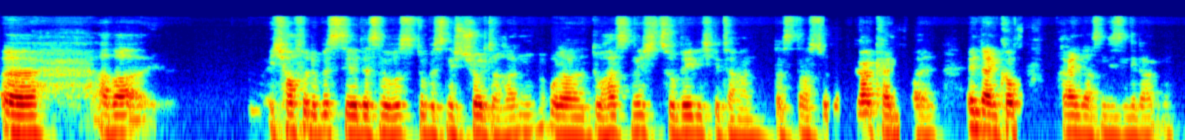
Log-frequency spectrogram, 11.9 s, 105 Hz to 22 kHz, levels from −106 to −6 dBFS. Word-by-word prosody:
Äh, 135 -1 +9 0.6
aber 140 - +2 1.2
ich - - -7
hoffe, 145 +1 +2
du 135 - -1
bist 145 0 -3
dir 135 -1 +5
dessen 135 0 0
bewusst, 130 0 -1
du 135 - -4
bist 125 0 -5
nicht 125 -2 -5
schuld 130 +1 +2
daran 130 +6 -8
oder 130 -4 +2
du 125 +1 -3
hast 135 0 -1
nicht 135 -1 -5
zu 130 -1 -3
wenig 135 -2 +1
getan. 115 -2 -8
Das 120 -1 -9
darfst 120 -1 -7
du - - -2
auf 130 - -13
gar 150 0 +4
keinen 135 -3 -1
Fall 125 0 -7 0.3
in 160 0 +3
deinen 145 -2 +7
Kopf 145 +1 +4 0.4
reinlassen, 130 -2 -1
diesen 125 0 -8
Gedanken. 130 +1 -10
135 Hz, 170 wpm, -21 LUFS, 125-140 Hz, 1.2 s, Äh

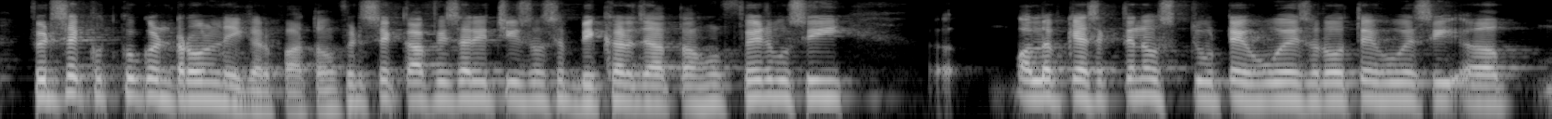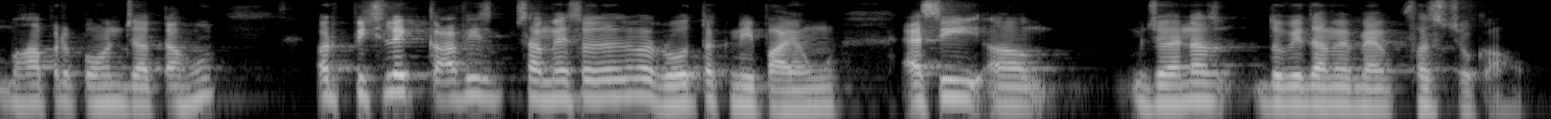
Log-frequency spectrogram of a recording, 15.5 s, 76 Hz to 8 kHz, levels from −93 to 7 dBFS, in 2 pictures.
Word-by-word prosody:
फ़िर 180 -1 +4
से 205 +4 +5
ख़ुद 185 -2 -7
को 190 - +1
कंट्रोल 165 -3 +2
नहीं 145 -3 +2
कर 115 -2 -1
पाता 105 +1 -3
हूँ। 120 - -5
फ़िर 150 - -4
से 150 +4 0
काफ़ी 160 0 +1
सारी 165 0 +2
चीज़ों 160 -1 -1
से 160 +2 -5
बिखर 150 +2 +4
जाता 140 0 +1
हूँ, 140 +1 -4
फ़िर 175 +1 +4
उसी 175 +1 +2 0.5
अ, - - -13 0.4
मतलब 175 0 +3
कह 175 - +8
सकते 170 +2 -3
हैं 185 - -1
ना 180 - +1 0.2
टूटे 165 0 +2
हुए 160 +1 +3
उस 155 - -2
रोते 155 +2 +1
हुए 160 0 0
सी 160 - +2
अ, - - -4 0.4
वहाँ 145 0 -4
पर 150 - -5
पहुँच 145 -1 -5
जाता 135 0 -1
हूँ। 185 - -8 0.5
और 185 - +1
पिछले 200 +3 +5
काफ़ी 175 +3 0
समय 175 -2 -1
से 175 +1 -1 0.2
मैं 185 - +1
रो 140 +1 +3
तक 160 - -3
नहीं 135 -1 0
पाया 120 -1 +2
हूँ। 125 +2 -7 0.4
ऐसी 175 +2 +3
अ, 135 0 0 0.6
जो 145 0 -1
है - - +4
ना 155 +1 +2 0.3
दुविधा 140 -1 +1
में 135 0 0
मैं 125 -1 +1 0.2
फँस 130 0 -2
चुका - - -11
हूँ। - - -24
160 Hz, 230 wpm, -26 LUFS, 140-175 Hz, 0.6 s, कह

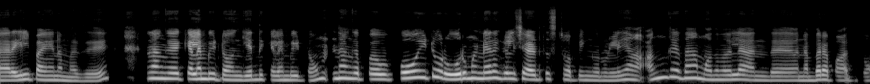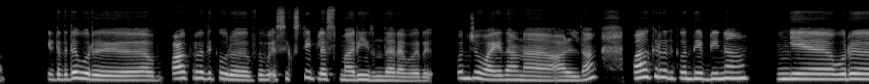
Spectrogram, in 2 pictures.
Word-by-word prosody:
ரயில் 220 +4 +1
பயணம் 200 -3 -2
அது. 160 0 -8 0.6
நாங்க 270 -2 +3
கெளம்பிட்டோம், 250 -4 +4
இங்கேருந்து 210 +2 -2
கெளம்பிட்டோம். 200 +3 -3 0.2
நாங்க 275 -2 +2
இப்ப 240 0 +2 0.2
போயிட்டு 315 +3 +3
ஒரு 245 - +5
1 270 +3 +4
மணி 275 -1 +2
நேரம் 285 -1 +2
கழிச்சு 260 -1 0
அடுத்த 220 +3 -5
ஸ்டாப்பிங் 205 -3 -7
வரும் 185 0 -8
இல்லையா? 220 +3 -3 0.2
அங்க 320 +4 -1 0.2
தான் 295 -2 0
மொத 215 -1 -3
மொதல்ல 225 +1 0
அந்த 190 -1 -6 0.3
நபர 210 +4 0 0.2
பாத்தோம். 180 0 -12 0.4
கிட்டத்தட்ட 235 +3 +2
ஒரு 220 -3 +3 0.8
பாக்குறதுக்கு 280 -2 0
ஒரு 220 - +3 0.2
ஃபி - - -3 0.2
60 305 +5 -4
ப்ளஸ் 240 -1 0
மாரி 205 +1 +1
இருந்தாரு 190 -1 -1
அவரு. 175 0 -4 0.3
கொஞ்சம் 285 -1 0
வயதான 215 -1 -1 0.4
ஆள் 190 0 -2
தான். 315 - -1 0.4
பாக்குறதுக்கு 315 -4 +2
வந்து 270 +1 +2
எப்டின்னா, 260 +4 +2 0.5
இங்கே 250 0 +4 0.4
ஒரு 255 +1 +4
235 Hz, 155 wpm, -23 LUFS, 205-275 Hz, 0.8 s, ஒரு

